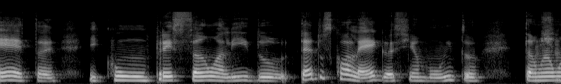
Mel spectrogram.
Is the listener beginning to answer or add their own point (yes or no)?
no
